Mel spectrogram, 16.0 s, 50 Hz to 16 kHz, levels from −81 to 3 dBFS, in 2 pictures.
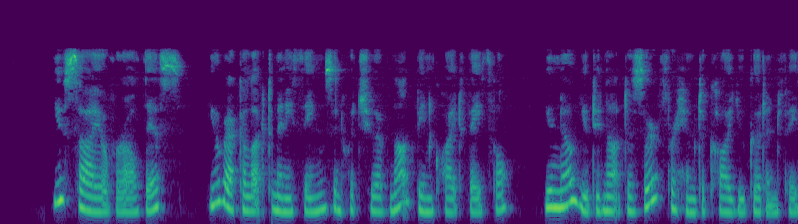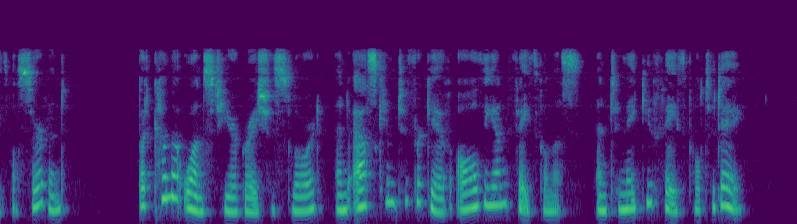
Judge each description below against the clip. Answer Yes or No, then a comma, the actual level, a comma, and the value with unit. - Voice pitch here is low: No, high, 220 Hz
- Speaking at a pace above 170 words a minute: Yes, fast, 205 wpm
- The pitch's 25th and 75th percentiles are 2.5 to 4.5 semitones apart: No, average, 4.9 semitones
